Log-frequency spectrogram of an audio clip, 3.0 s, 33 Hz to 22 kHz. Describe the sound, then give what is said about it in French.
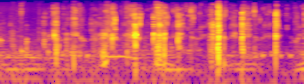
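Chonchon, a 6-year-old pet pig, eats yogurt from a spoon with wet, smacking chewing and slurping sounds in quick irregular bursts, punctuated by a few sharp clicks of the spoon, with no talking. “Vous allez voir comment un cochon mange le yaourt à la cuillère.”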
